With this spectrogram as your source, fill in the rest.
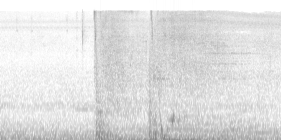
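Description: A game's portal opens with a whooshing burst.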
